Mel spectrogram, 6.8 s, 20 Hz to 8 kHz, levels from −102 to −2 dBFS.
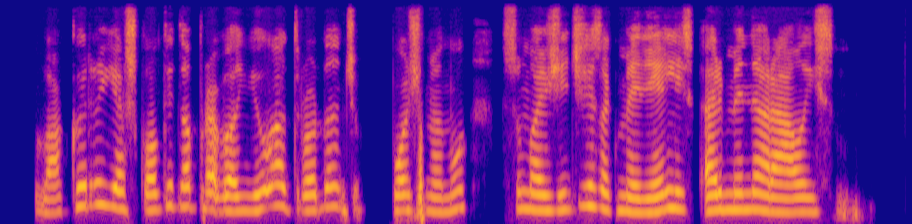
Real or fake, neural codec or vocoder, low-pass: fake; codec, 16 kHz, 4.8 kbps, FACodec; 7.2 kHz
